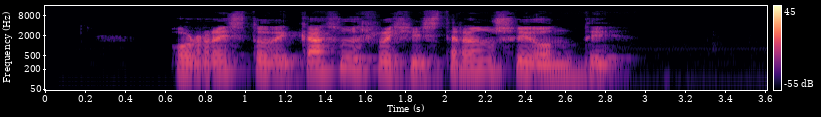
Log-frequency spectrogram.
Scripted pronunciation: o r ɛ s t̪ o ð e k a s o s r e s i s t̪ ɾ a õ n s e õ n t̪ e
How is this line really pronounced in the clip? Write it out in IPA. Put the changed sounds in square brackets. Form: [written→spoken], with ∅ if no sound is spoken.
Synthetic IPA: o r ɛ s t̪ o ð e k a s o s r e [s→ʃ] i s t̪ ɾ a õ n s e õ n t̪ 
